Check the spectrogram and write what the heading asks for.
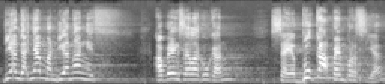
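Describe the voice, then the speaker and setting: High, bright-voiced pastor preaching. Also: male voice, lively intonation, measured pace. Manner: storytelling, addresses congregation as Pak and saudara; swings from hushed to loud, fervent. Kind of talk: sermon. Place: church hall. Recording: long echo of a church hall.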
